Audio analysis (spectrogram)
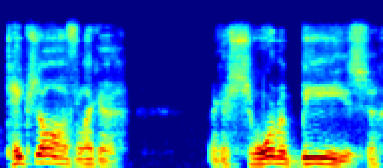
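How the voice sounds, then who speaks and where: Man as slow, halting elderly inventor. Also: medium pitch, mellow, husky. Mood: musing. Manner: halting, repeating words, ruminative. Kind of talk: acted dialogue in a play reading.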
